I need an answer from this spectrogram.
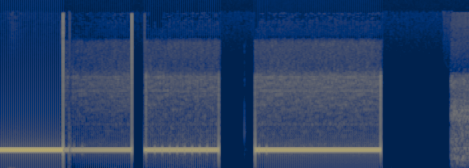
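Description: A telephone tone sounds while a number is being called: a steady, low, unbroken hum interrupted by a couple of sharp clicks and short gaps, then a longer silence and a brief burst of noise at the end.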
